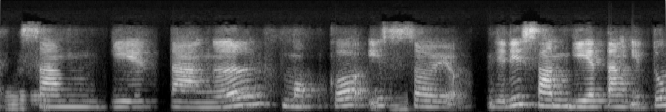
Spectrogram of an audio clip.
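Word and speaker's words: 삼계탕: Nah, jadi dibacanya samgyetangel moko isoyo.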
